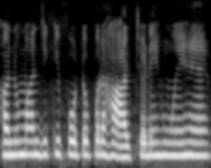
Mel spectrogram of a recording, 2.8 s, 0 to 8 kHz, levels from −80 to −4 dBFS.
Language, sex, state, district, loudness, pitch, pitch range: Hindi, female, Punjab, Pathankot, -14 LUFS, 235 Hz, 225-240 Hz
